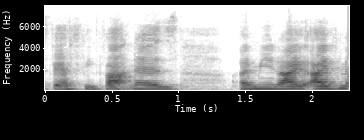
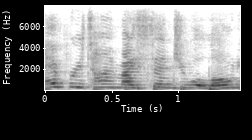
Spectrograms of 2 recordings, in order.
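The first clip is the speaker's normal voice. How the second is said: higher, imitating an exasperated coach; pouting complaint; 7 semitones higher than usual. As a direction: retell a sulky scolding. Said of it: "and he's pouting".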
